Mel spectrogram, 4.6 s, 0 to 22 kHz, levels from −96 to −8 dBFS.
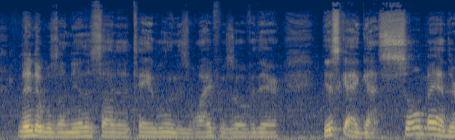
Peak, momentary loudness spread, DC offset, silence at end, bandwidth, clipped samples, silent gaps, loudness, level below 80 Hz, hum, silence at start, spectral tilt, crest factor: -18 dBFS; 9 LU; under 0.1%; 0 s; over 20 kHz; under 0.1%; none; -35 LUFS; -56 dBFS; none; 0 s; -5 dB/octave; 18 dB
